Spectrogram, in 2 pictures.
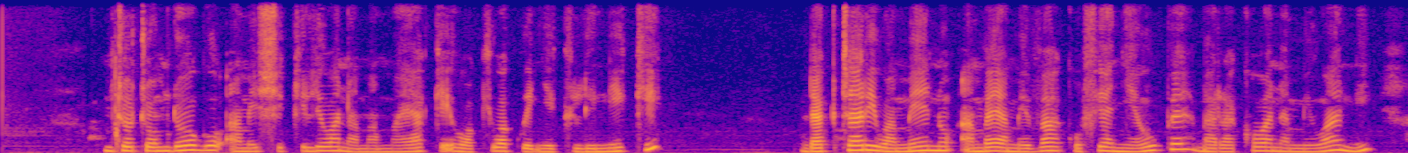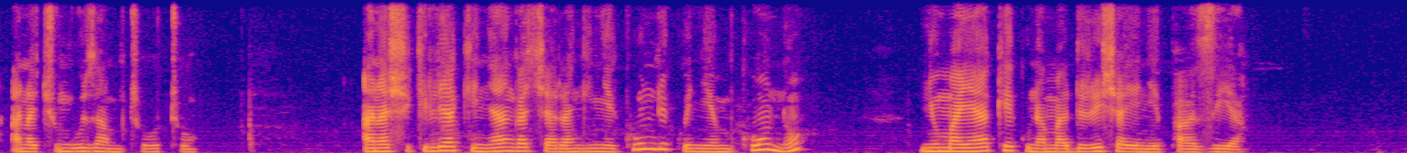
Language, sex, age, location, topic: Swahili, female, 25-35, Kisumu, health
